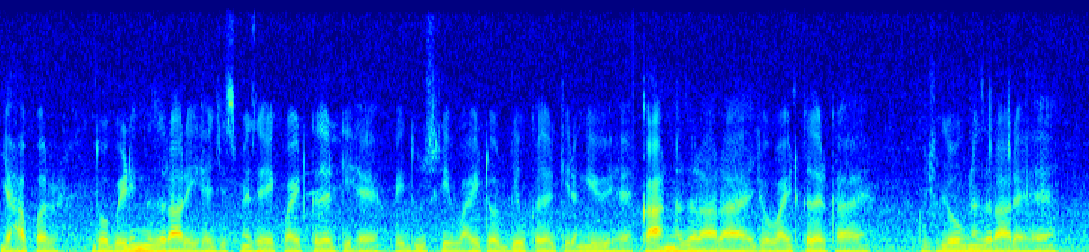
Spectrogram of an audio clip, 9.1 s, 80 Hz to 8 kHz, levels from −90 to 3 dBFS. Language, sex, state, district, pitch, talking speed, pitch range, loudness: Hindi, male, Bihar, Samastipur, 100 Hz, 265 wpm, 95-100 Hz, -32 LUFS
